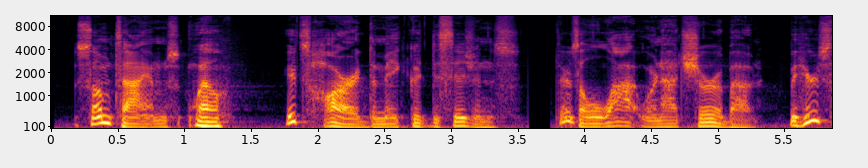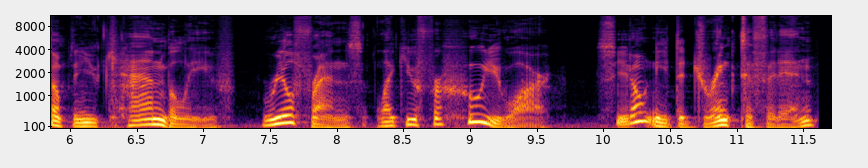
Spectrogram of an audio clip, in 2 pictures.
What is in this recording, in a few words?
PSA Drink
